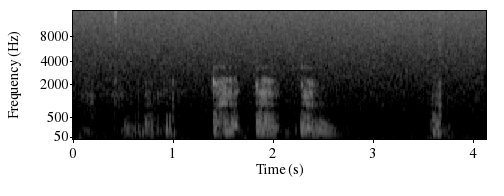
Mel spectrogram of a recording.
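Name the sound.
coughing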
